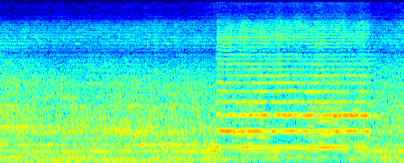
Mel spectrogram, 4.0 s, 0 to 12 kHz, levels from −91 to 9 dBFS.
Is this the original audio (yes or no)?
no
